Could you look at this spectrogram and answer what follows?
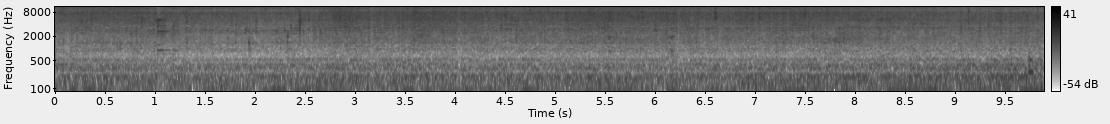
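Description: Tomato and ginger-green chilli paste sizzle and fry steadily in a hot pan for a home vegetarian dish, a constant loud crackling hiss with some stirring, no talking.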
